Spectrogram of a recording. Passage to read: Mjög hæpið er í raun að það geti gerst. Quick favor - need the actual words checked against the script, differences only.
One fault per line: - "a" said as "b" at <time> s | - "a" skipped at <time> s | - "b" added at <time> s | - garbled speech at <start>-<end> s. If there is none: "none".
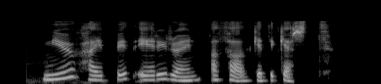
none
